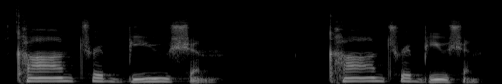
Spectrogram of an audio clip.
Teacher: We changed the stress to the first and third syllable.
